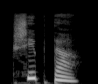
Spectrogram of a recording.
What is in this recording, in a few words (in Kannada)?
"ಕ್ಷಿಪ್ತ", Kannada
